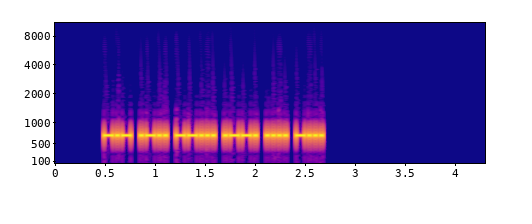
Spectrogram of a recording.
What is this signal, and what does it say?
Morse code, heard as a keyed tone, about 40 wpm, 700 Hz. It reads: KL7PHB
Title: DXCC-100 Call Signs - 6 Characters - 40wpm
